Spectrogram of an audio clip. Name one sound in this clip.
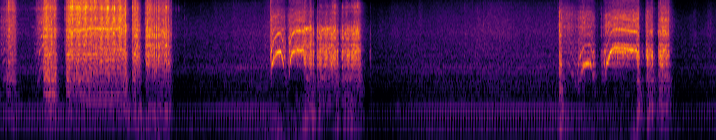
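A cordless impact driver whirs and hammers as it drives screws into wood.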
